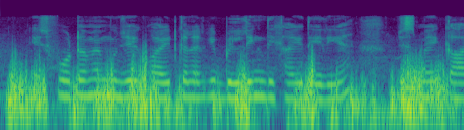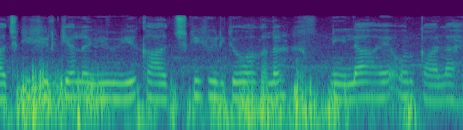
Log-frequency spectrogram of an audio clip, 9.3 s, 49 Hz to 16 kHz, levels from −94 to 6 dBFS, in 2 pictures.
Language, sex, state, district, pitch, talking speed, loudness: Hindi, female, Rajasthan, Jaipur, 195 Hz, 195 wpm, -20 LUFS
